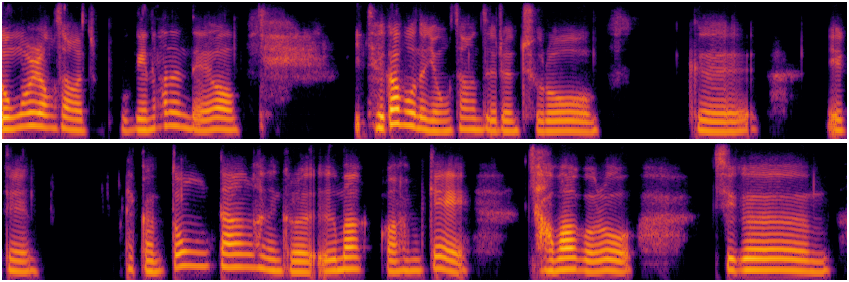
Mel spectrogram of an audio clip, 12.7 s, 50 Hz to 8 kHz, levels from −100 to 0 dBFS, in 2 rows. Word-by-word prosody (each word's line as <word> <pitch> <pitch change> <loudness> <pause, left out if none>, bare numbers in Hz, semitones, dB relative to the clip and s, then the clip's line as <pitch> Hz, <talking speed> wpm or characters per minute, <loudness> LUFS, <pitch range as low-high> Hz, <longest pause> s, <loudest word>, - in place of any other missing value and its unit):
동물 230 +5 +4
영상을 215 -5 +1
좀 175 - -17
보기는 190 +3 -3
하는데요. 205 -6 0 0.9
이 - - -9
제가 245 +5 +7
보는 245 -8 +2
영상들은 180 0 -3
주로 170 -1 -2 0.7
그 165 -3 -2 0.6
이렇게 180 -1 -3 0.8
약간 185 -4 -3
똥땅하는 250 -5 0
그런 175 -2 0
음악과 205 -1 +1
함께 195 0 -1 0.4
자막으로 195 -2 +3 0.6
'지금 200 -2 +2
195 Hz, 220 characters per minute, -23 LUFS, 180-220 Hz, 0.9 s, 제가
